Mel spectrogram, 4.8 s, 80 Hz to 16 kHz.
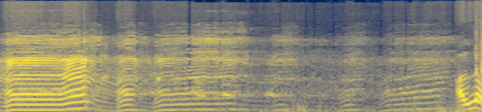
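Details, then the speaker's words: Dragon Hammer V2 RC engine on its first run on flat grass, not yet properly tuned. A high-pitched buzz rises and falls with the throttle, soft and burbly at top revs; it is running rich at the top end and needs leaning. "You can hear it now, it's a bit rich now, you can hear it on the top end."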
